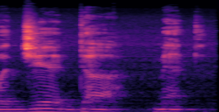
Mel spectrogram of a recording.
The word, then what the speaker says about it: legitimate: i would pronounce it i say legitimate but i'm saying a d sound i'm saying legit duh meant that's not how it's spelled at all so it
